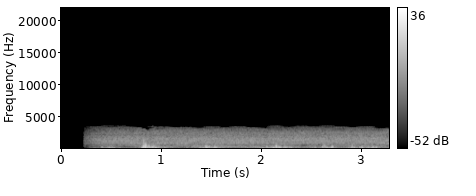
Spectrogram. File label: Voice Note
